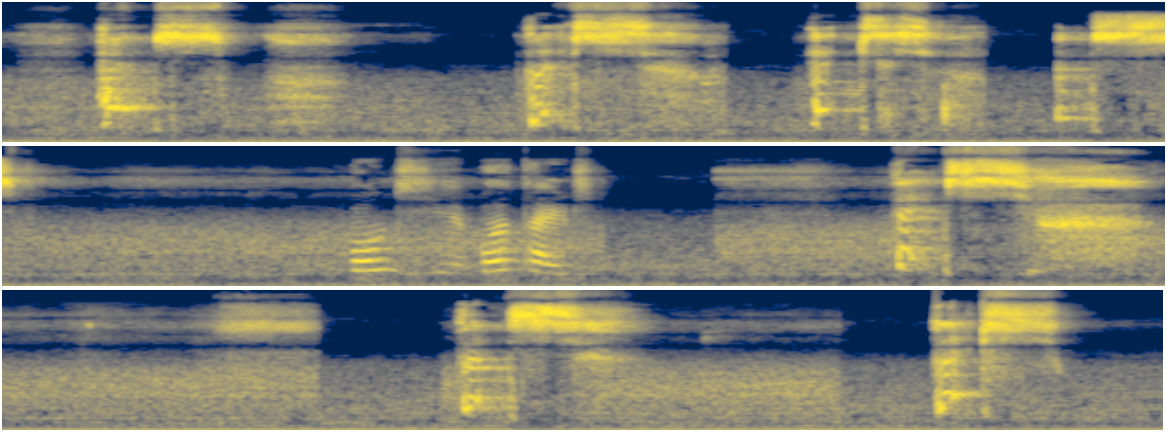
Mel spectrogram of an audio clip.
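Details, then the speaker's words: Person in Brazil remarking they had not sneezed in a long time: about ten sharp, hissing sneezes in a row, some with a quick breath in before them, over a steady low hum. "Nossa, fazia tempo que eu não espirrava. Nossa, fazia muito tempo que eu não espirrava."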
